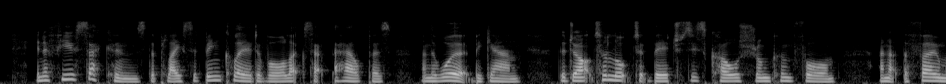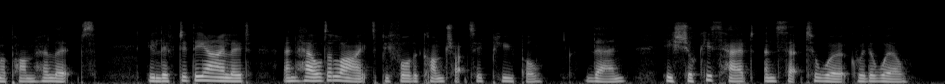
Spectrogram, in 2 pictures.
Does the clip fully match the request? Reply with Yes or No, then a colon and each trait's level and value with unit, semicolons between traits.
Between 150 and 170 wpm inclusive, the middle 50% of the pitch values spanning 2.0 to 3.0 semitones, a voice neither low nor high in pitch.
No: average, 180 wpm; average, 2.7 semitones; medium, 150 Hz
